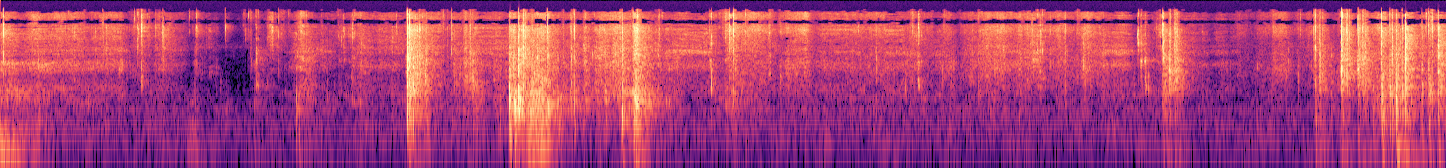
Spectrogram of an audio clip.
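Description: A man biting and chewing food close to the microphone, with scattered sharp clicks and knocks from handling the food; the loudest come about four to six seconds in and again near the end.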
